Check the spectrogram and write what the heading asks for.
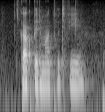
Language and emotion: Russian, neutral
